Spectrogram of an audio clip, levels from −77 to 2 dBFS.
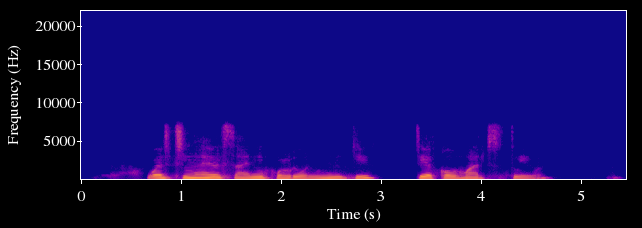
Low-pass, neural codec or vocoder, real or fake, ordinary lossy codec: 7.2 kHz; codec, 16 kHz, 0.5 kbps, FreqCodec, larger model; fake; Opus, 24 kbps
